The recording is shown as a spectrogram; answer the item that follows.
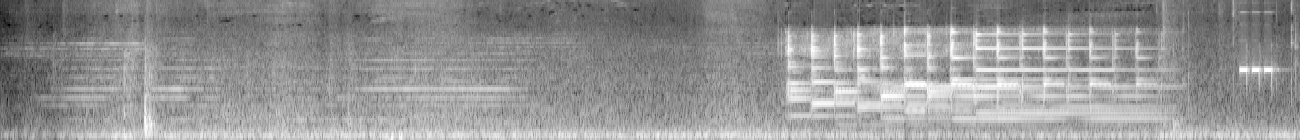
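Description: Samsung Gusto flip phone playing its Verizon power-on tune through its small speaker as it boots. Faint held electronic tones and a single click come first, then from about eight seconds in a louder run of short electronic notes.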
